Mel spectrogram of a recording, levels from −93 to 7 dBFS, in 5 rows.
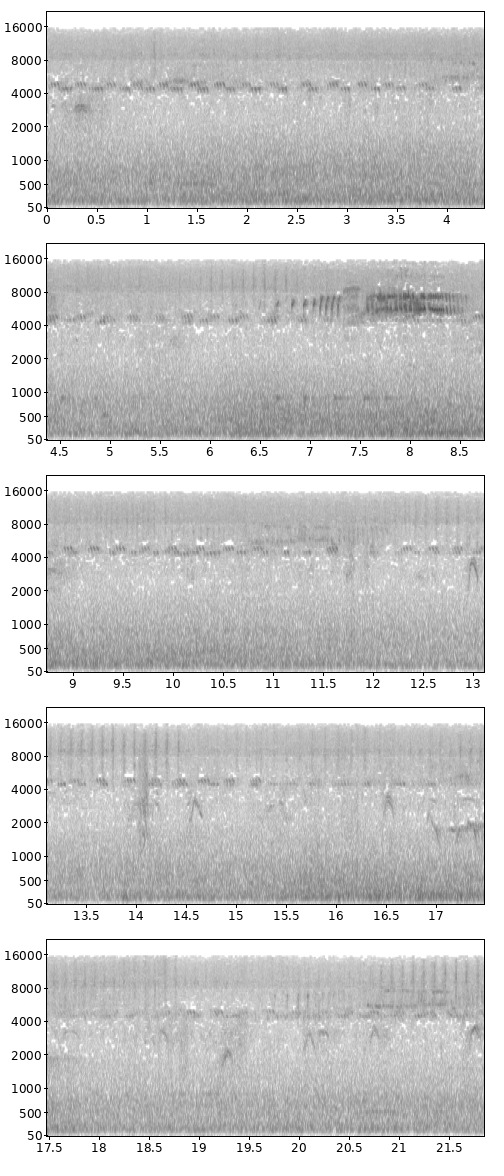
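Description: No technical faults are audible.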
